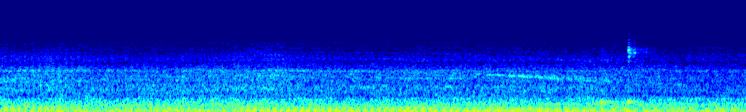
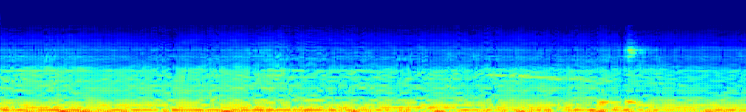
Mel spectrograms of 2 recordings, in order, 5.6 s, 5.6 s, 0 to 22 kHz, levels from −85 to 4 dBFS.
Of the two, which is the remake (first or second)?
second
